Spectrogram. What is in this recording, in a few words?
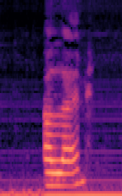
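"alarm", JPN, female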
